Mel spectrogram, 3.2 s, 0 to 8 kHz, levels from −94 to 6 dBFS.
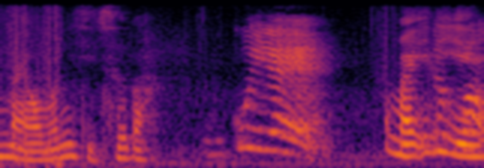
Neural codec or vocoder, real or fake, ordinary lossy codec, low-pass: none; real; MP3, 64 kbps; 7.2 kHz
